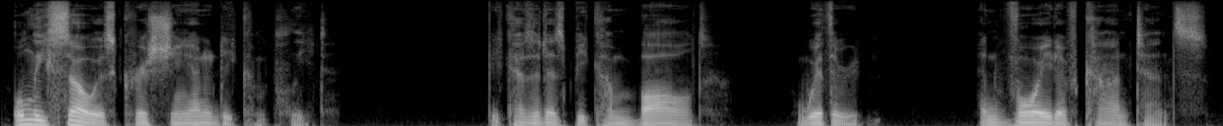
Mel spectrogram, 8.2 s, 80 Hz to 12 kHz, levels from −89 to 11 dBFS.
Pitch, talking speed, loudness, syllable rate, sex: 80 Hz, 110 wpm, -21 LUFS, 4.9 syllables/s, male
